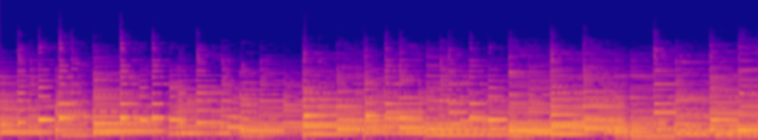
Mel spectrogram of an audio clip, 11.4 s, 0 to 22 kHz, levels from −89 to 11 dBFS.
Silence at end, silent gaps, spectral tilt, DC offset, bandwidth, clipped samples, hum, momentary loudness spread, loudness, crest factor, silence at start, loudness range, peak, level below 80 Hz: 0 s; none; -9 dB/octave; under 0.1%; 8 kHz; under 0.1%; none; 5 LU; -18 LUFS; 14 dB; 0 s; 2 LU; -4 dBFS; -44 dBFS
